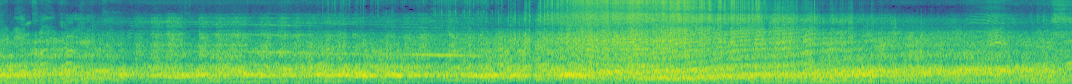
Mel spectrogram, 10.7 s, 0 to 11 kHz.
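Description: Lockheed Martin F-22 Raptor's twin Pratt & Whitney F119 turbofan jet engines in a flyby. The jet noise builds and turns brighter and harsher as the aircraft passes closest, about six seconds in, with a sweeping, phasing quality that rises and then falls, and then eases off as it moves away.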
